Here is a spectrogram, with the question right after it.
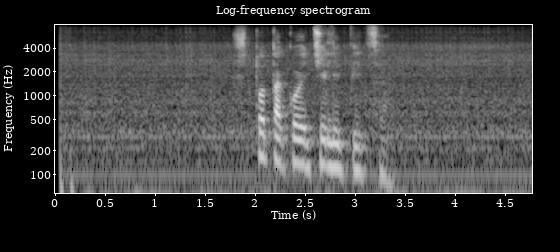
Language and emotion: Russian, neutral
